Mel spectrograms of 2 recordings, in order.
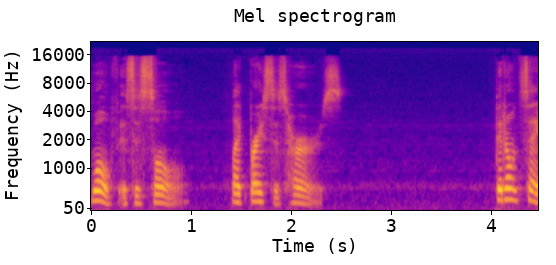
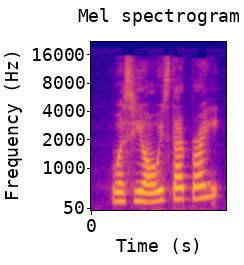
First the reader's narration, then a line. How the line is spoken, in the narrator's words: he finally blurts out, the question coming out before he can stop to think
